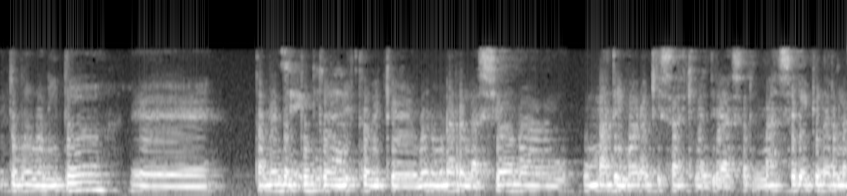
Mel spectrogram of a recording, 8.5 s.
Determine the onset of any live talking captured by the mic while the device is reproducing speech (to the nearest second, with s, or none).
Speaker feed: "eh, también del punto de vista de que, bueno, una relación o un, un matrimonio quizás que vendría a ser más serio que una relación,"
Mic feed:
3 s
